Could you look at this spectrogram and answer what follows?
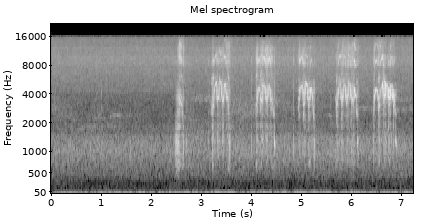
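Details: Two black stork chicks in a nest at Karula National Park, Estonia, on a nest camera at 19:40 on 29 May 2022, calling in two different voices: repeated buzzy, pulsed rattling bursts about once a second over steady background hiss.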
